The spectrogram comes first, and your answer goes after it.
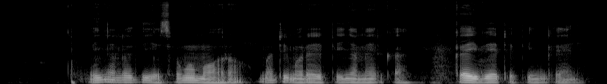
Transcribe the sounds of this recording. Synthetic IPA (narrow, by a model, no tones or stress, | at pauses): mɪɲalɔd̪iesomomɔɾɔ̰matɪmɔɾɛepiɲamɛɾkʰakaibetepiɲkʰɛɲɛ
